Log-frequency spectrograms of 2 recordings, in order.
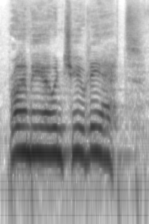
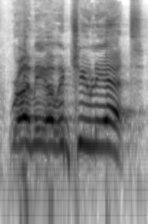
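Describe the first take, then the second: First: Put-on high, soft little-girl voice, much higher pitch; piping like a shy seven-year-old. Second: Put-on very high, loud child's yell; little girl yelling. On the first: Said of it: "in her little seven-year-old girly voice". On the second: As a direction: shout it over the crowd like a brave little girl. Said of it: "courage to yell ... at the top of her voice".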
